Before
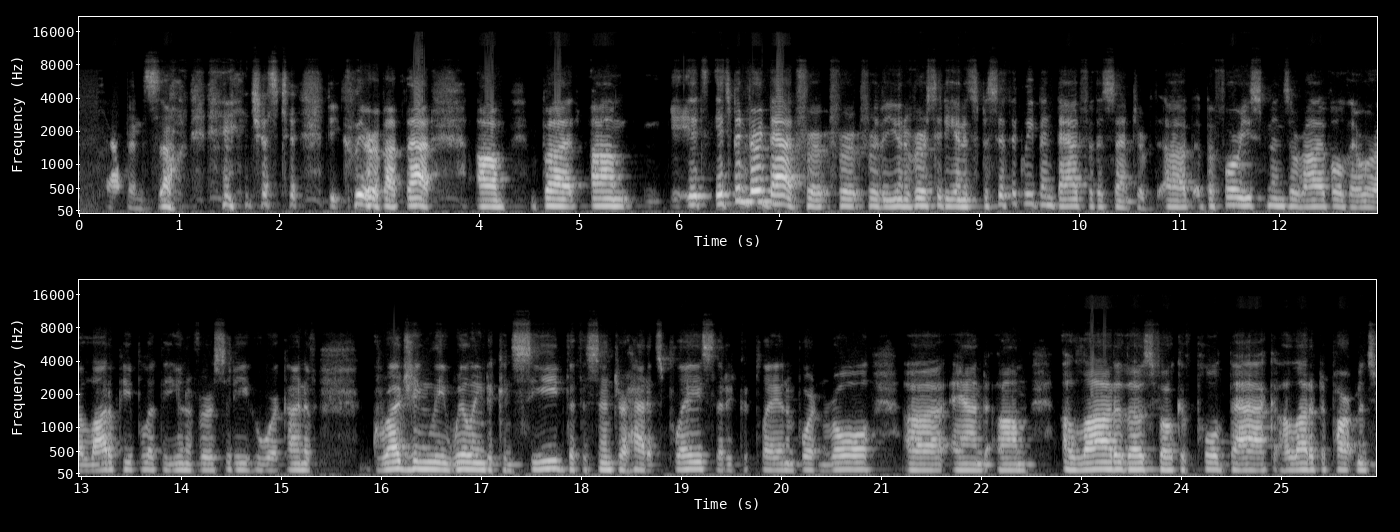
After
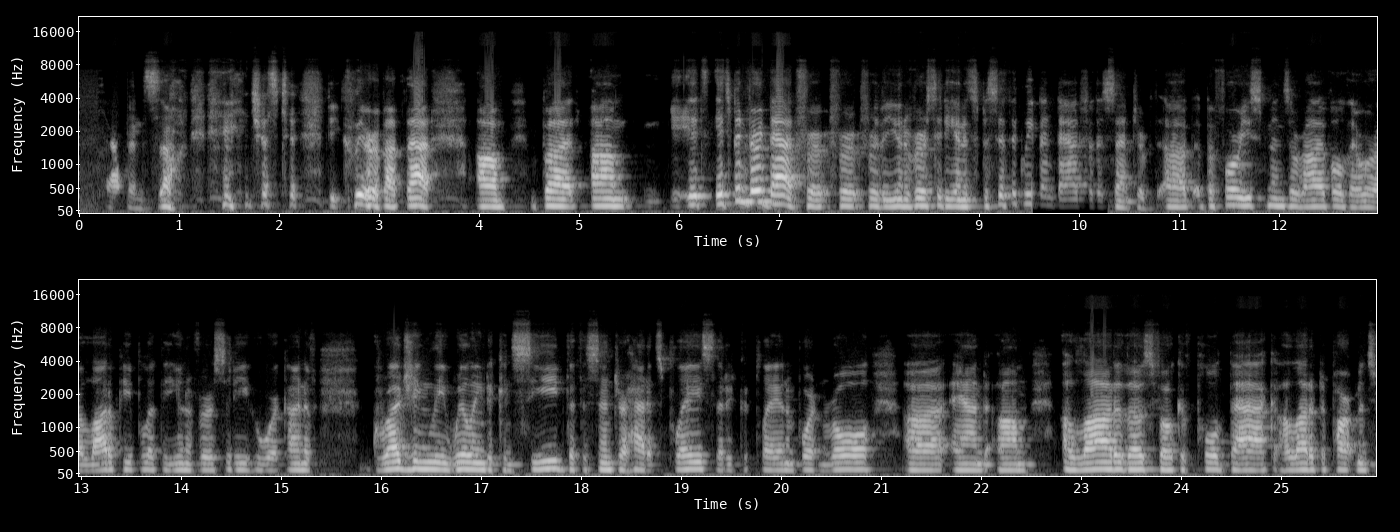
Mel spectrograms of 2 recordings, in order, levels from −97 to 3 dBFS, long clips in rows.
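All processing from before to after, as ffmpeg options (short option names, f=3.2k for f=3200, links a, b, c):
-filter_complex "[0:a]asettb=1/sr,asplit=3[a][b][c];[a]atrim=end=9.524[d];[b]atrim=start=9.52:end=10.29,asetpts=PTS-STARTPTS,afade=t=in:d=0.004:c=qsin,afade=t=out:st=0.766:d=0.004:c=qsin,acompressor=threshold=-30dB:ratio=2.5:attack=3.2:release=140:knee=1:detection=peak,highpass=f=390:w=0.5412,highpass=f=390:w=1.3066,equalizer=f=390:t=q:w=4:g=-4,equalizer=f=730:t=q:w=4:g=-7,equalizer=f=1k:t=q:w=4:g=6,equalizer=f=1.6k:t=q:w=4:g=4,equalizer=f=3.7k:t=q:w=4:g=7,lowpass=f=5.8k:w=0.5412,lowpass=f=5.8k:w=1.3066[e];[c]atrim=start=10.286[f];[d][e]acrossfade=d=0.004:c1=hsin:c2=qsin[g];[g][f]acrossfade=d=0.004:c1=qsin:c2=hsin"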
